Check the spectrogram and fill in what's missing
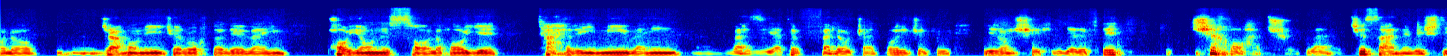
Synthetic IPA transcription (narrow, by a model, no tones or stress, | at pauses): lɒː | d͡ʒæɦɒːniːcʰe̞ɾoxd̪̥ɒːd̪e̞væiːn | pʰɒːjɒːne̞sɒːlhɒːje̞ | t̪ʰæhɾiːmiːvæinvæzijæt̪ʰe̞fælɒːcʰæt̪̚bɒːɾiːcʰe̞t̪ʰu | iːɾɒːnʃe̞cʰlɟe̞ɾe̞ft̪e̞ | t͡ʃʰe̞xɒːhæd̪̥ʃo̞d̪̥væt͡ʃʰe̞sæɾne̞ve̞ʃt̪i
